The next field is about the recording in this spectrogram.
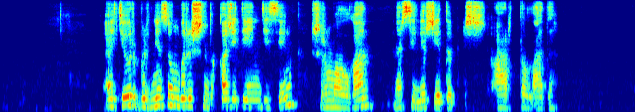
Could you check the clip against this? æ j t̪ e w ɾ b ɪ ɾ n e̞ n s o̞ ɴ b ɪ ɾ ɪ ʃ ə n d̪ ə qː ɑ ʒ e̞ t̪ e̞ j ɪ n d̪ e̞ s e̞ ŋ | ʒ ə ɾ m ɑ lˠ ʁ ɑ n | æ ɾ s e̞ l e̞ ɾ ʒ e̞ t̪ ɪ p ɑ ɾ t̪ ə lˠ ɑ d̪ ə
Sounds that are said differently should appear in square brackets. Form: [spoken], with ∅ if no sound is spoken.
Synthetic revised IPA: æ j t̪ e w ɾ b ɪ ɾ n e̞ n s o̞ ɴ b ɪ ɾ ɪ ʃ ə n d̪ ə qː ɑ ʒ e̞ t̪ e̞ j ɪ n d̪ e̞ s e̞ ŋ | [ʃ] ə ɾ m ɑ lˠ ʁ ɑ [nː] | æ ɾ s e̞ l e̞ ɾ ʒ e̞ t̪ ɪ p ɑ ɾ t̪ ə lˠ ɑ d̪ ə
